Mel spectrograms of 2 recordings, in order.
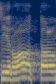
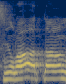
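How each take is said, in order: First: The first sound is a light, plain s. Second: The first sound is a heavy, emphatic s. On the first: The speaker calls it wrong. "Dibaca oleh anak" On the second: The speaker calls it right. "Yang seharusnya Sod"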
